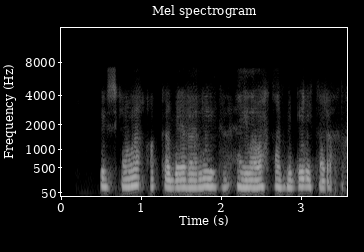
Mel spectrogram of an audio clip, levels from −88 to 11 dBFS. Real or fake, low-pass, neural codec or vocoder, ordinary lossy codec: fake; 7.2 kHz; codec, 16 kHz, 1 kbps, FreqCodec, smaller model; none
